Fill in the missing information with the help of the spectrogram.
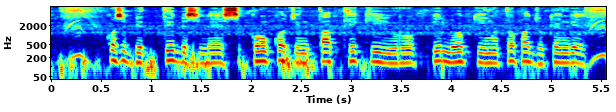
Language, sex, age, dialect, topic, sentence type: Hindi, male, 31-35, Awadhi Bundeli, banking, statement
